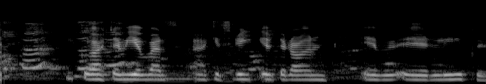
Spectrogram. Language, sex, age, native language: Icelandic, male, 11, Icelandic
